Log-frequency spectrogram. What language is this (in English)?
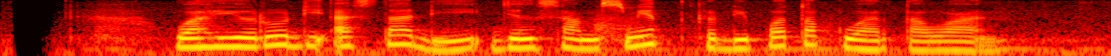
Sundanese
